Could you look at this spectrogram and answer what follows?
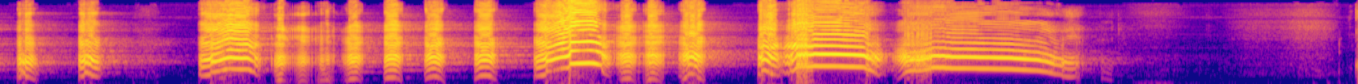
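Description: A voice imitates a rooster crowing, with a run of short staccato calls building into a long drawn-out cock-a-doodle-doo crow, loud and close, ending in silence.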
